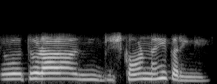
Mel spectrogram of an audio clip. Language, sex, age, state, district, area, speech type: Hindi, female, 60+, Uttar Pradesh, Hardoi, rural, conversation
